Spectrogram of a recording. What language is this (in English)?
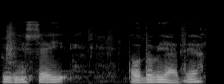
Manipuri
